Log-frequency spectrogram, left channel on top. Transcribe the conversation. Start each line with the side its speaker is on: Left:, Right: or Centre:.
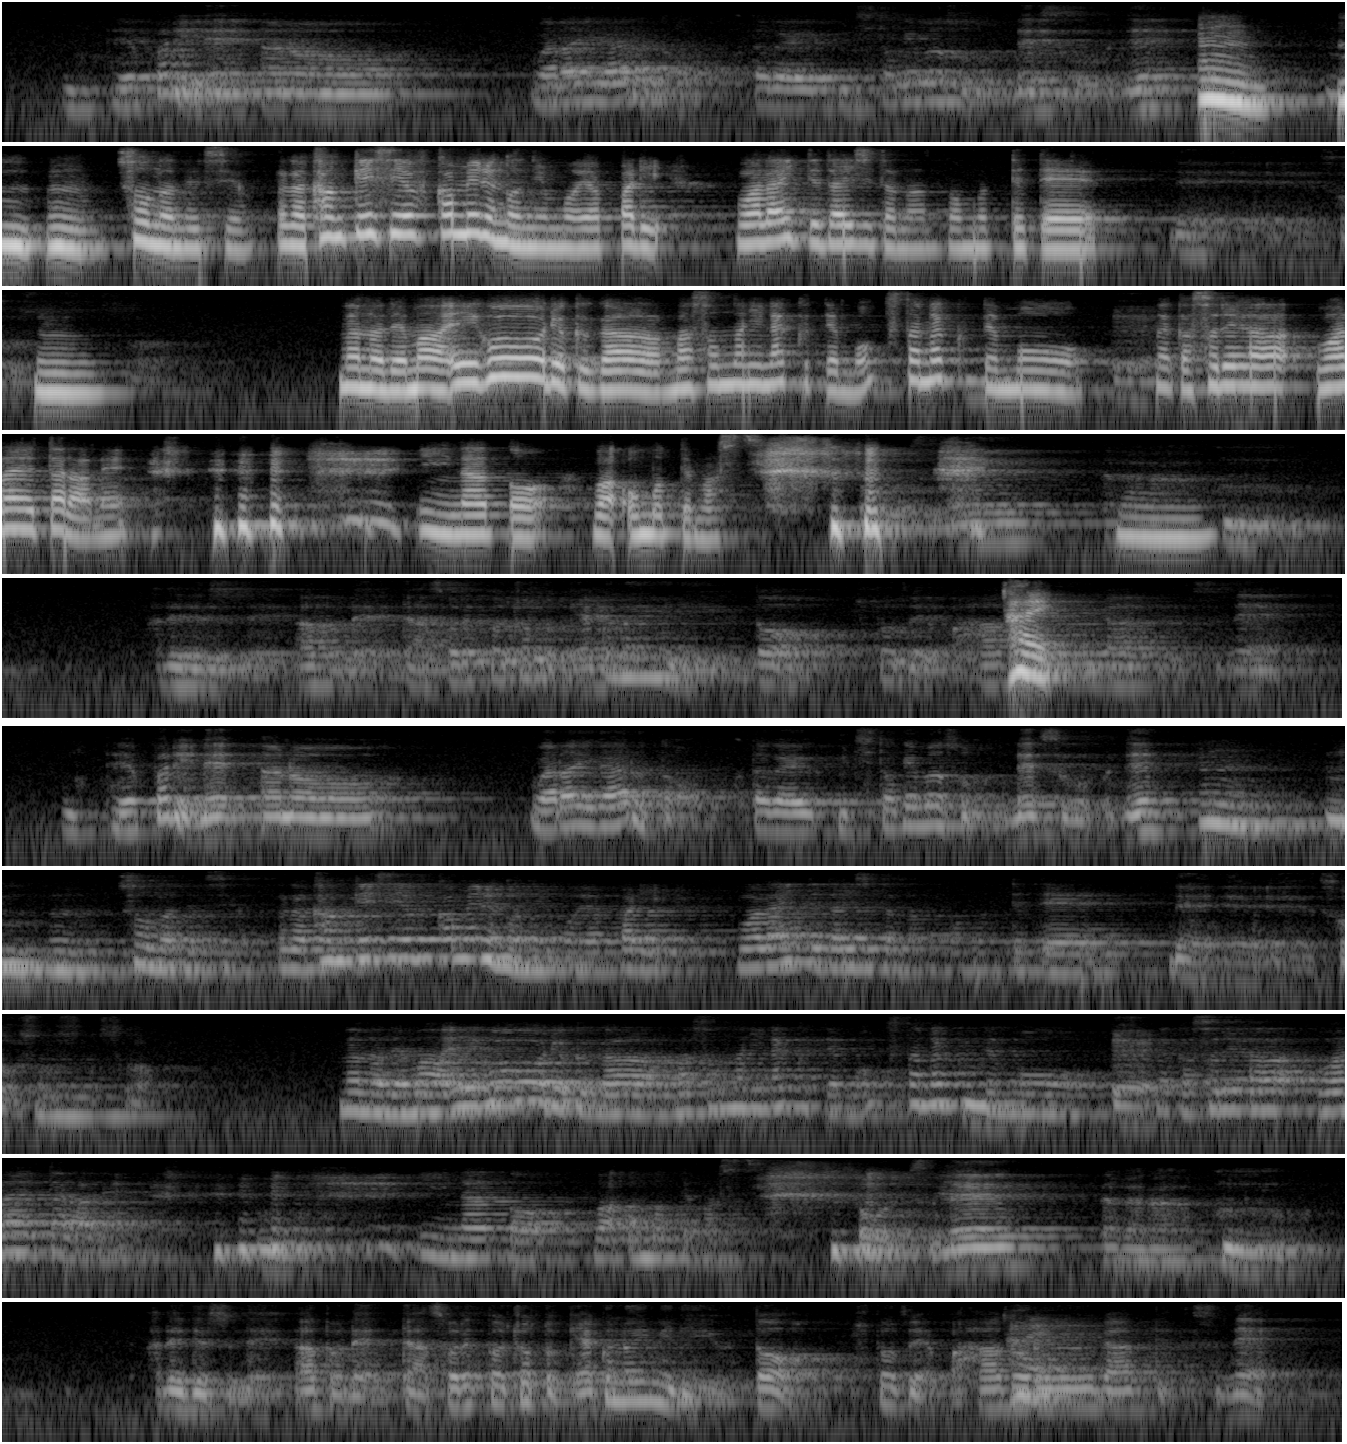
Right: でやっぱりね、あの、笑いがあると、お互い打ち解けますもんね、すごくね。
Left: うん。
Right: うん。
Left: うんうん。そうなんですよ。だから関係性を深めるのにもやっぱり笑いって大事だなと思ってて。
Right: で、えーそうそうそうそ
Left: うん。なのでまあ英語力がまあそんなになくても、拙くても、
Right: う。うん。で、
Left: なんかそれが笑えたらね、<laughs>
Right: うん、
Left: いいなとは思ってます。<laughs>
Right: そうですね。だから、
Left: うん。
Right: うん、あれですね。あとね、だ、それとちょっと逆の意味で言うと、一つやっぱハードルがあってですね、
Left: はい。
